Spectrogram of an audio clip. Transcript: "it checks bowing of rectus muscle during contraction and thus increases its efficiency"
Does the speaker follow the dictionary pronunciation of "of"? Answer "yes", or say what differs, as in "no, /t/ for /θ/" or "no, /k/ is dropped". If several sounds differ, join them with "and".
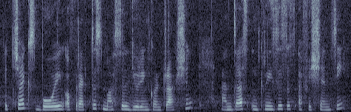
no, /p/ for /v/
